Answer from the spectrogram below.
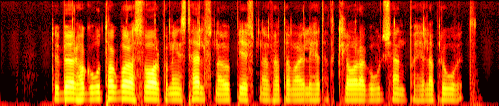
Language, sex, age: Swedish, male, 29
